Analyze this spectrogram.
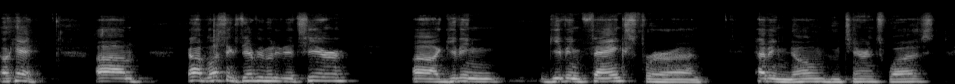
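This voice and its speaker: The speaker leaves long, frequent pauses. Intonation stays fairly even. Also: man, medium pitch for a man. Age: 60s. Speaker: author and longtime fan. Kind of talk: casual share in an online salon. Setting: video call.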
